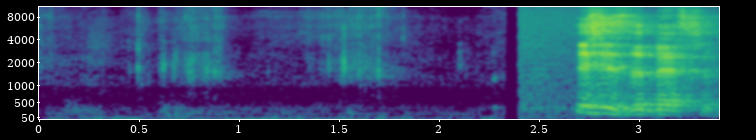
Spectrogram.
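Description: A knife scrapes and cuts through soft vegetable.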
